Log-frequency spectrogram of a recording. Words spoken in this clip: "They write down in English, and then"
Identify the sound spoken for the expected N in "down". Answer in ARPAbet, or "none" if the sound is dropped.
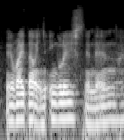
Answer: none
